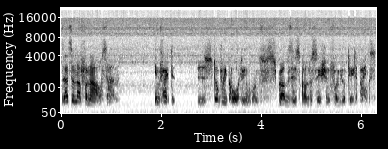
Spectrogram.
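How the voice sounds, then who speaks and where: Husky, brooding scientist. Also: male voice, on the high side, expressive, poor audio. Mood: curt, irritated. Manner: formal, measured, terse. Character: obsessed, brooding male scientist recording private audio logs. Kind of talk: dramatic video game audio log acting.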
